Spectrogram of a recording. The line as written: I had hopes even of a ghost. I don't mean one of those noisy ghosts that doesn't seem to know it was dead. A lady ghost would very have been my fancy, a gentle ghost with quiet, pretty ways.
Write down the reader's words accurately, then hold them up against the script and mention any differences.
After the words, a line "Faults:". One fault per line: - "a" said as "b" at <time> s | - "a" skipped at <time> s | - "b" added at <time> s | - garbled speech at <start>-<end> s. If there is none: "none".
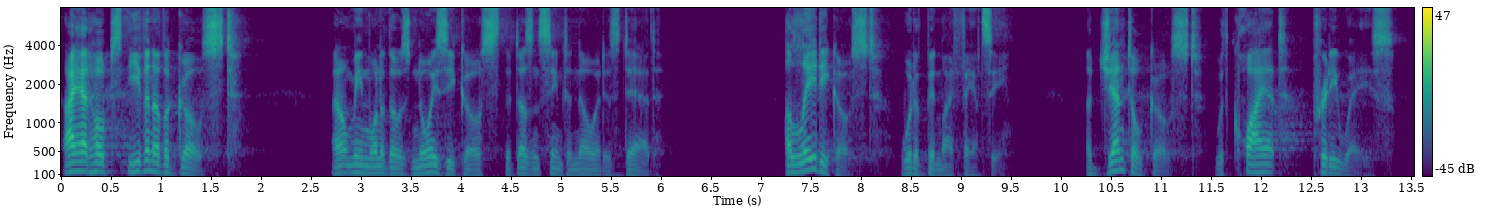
I had hopes even of a ghost. I don't mean one of those noisy ghosts that doesn't seem to know it is dead. A lady ghost would have been my fancy, a gentle ghost with quiet, pretty ways.
Faults:
- "was" said as "is" at 5.4 s
- "very" skipped at 8.5 s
